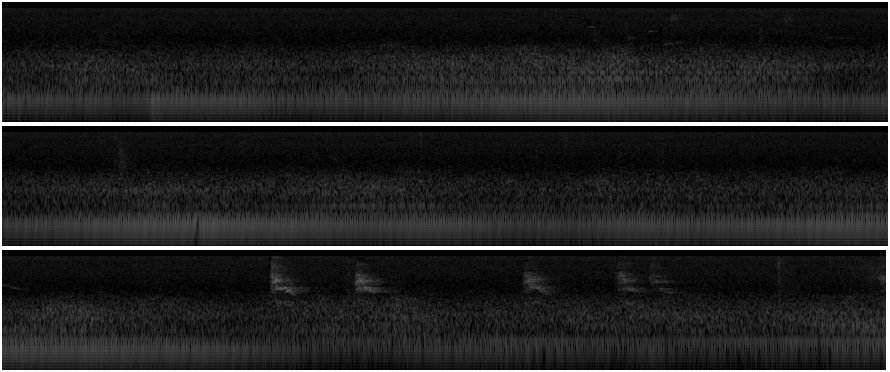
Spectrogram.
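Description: A steady low machine hum with several overtones, slowly swelling and fading, and a few short, high bird chirps about ten seconds in.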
